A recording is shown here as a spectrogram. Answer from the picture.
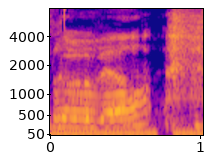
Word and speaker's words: Louisville: But you have your Bachelor of Science from Louisville, right? I said it right? Yes, Louisville.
